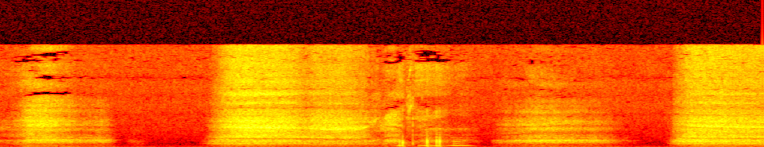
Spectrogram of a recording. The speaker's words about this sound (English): Feel my cool breath on the nape of your neck. Does that feel nice? Just keep breathing in and out.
